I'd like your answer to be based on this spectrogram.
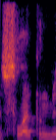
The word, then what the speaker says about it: slenthem: a slenthem. – Yeah, from what I've seen, Slentham is the way that the English pronounce it.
